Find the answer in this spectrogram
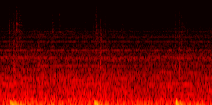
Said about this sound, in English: I hear the footsteps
